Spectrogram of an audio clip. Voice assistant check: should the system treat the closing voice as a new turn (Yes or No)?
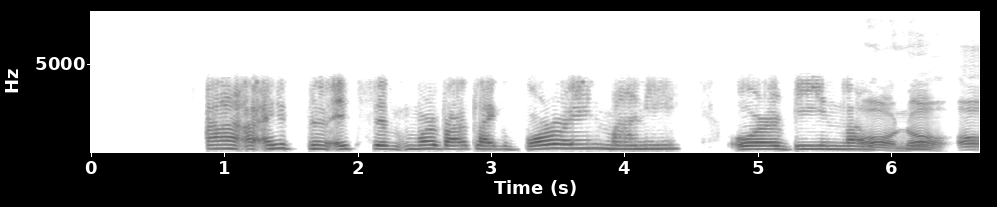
Yes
